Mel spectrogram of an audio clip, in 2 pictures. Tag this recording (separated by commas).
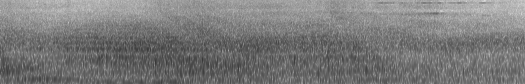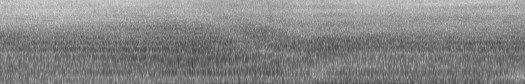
Vehicle, Car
